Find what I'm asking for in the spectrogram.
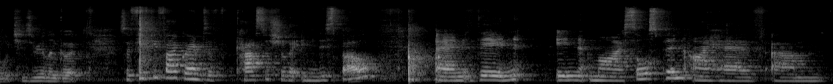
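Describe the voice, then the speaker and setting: A woman, speaking quietly and chattily as she explains a baking recipe at home. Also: on the low side, echoey room, slight background noise. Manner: quiet, chatty and self-deprecating. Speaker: home baker. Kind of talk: baking tutorial. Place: home kitchen.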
